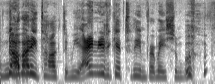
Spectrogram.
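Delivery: loud, fast, fed-up blurt; retelling her angry rush to the booth; mock angry. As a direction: storm in and blast it out fast. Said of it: "I was all mad".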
